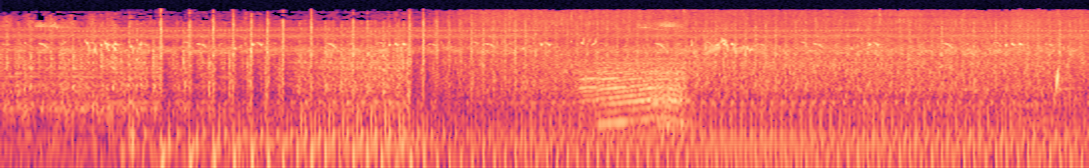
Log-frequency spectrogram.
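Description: Small diesel engine cranked into life, its chugging quickening as it catches and then running steadily at idle, driving a water pump. A cow moos once with a falling pitch about six seconds in.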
